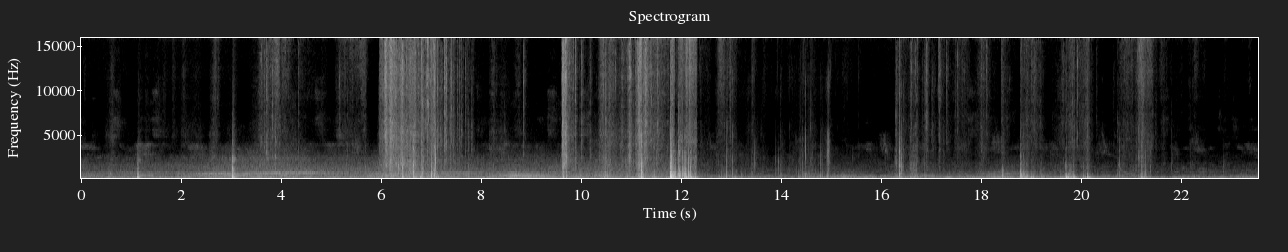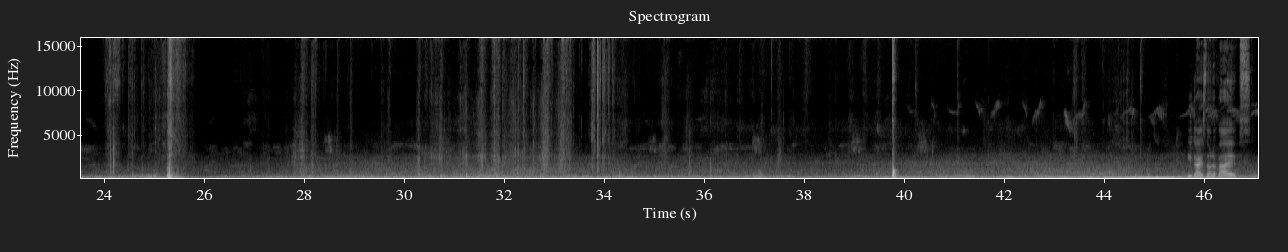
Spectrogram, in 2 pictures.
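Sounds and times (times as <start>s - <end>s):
background music with low line: 0.0s - 47.0s
handling thumps and knocks: 6.0s - 7.8s, 9.6s - 15.0s, 18.3s - 21.9s.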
